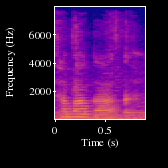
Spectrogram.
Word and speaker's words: Habakkuk: so he has me in the book of her buck up I can't pronounce his name but it's habakkuk and yeah I have a lot to read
